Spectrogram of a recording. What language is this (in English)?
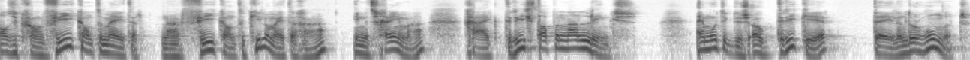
Dutch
